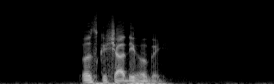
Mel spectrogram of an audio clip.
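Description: An elderly man speaks with emotion, close by.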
